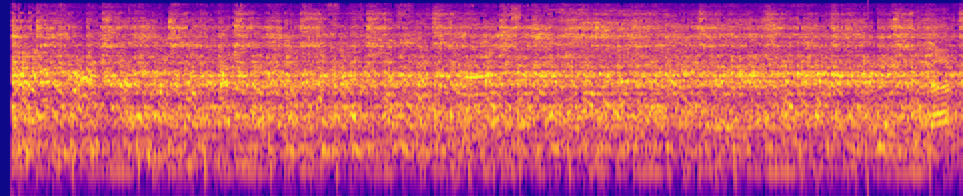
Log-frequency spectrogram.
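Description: Music playing loudly and continuously from a street busker's loudspeaker rig.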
